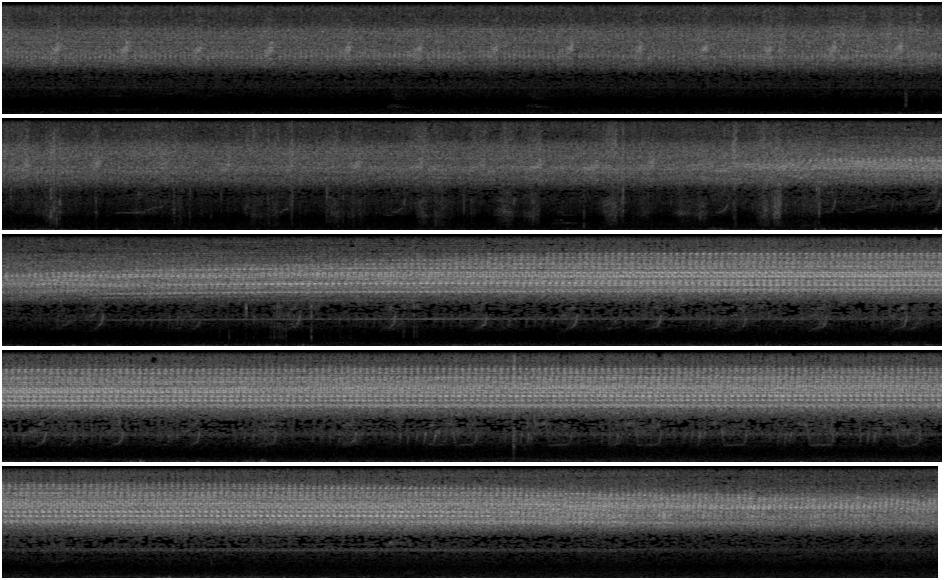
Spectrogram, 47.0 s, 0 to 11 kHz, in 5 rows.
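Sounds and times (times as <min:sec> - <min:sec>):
high-pitched insect chorus: 0:00.0 - 0:46.9
thin steady insect tone: 0:00.0 - 0:46.9
soft rustles: 0:09.0 - 0:17.9.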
